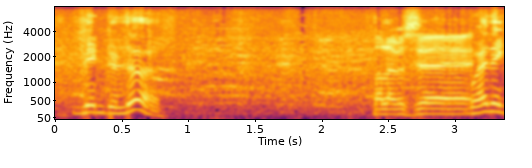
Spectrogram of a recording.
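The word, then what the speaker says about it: Lindelöf: But it's probably me, you know, putting you off the United player, which is spelt Lindelof, but I'm categorically assured that the pronunciation is Lindelof.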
